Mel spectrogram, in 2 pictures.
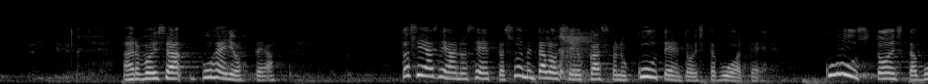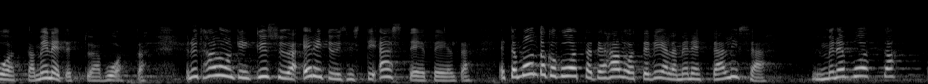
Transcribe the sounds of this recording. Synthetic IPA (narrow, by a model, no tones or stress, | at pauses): ɑrʋoisɑpuhejːoht̪ɑjɑ | t̪osiɑsiɑːnonseet̪ːæsuoment̪ɑlosːejokkɑsʋɑnukkuːt̪eːnt̪oist̪ɑʋuot̪eːn | kuːst̪oist̪ɑʋuot̪ːɑmenet̪et̪ːyæʋuot̪ːɑ | jɑnyt̪hɑluɑŋkiŋkysyæʔeɾit̪yisest̪iʔæst̪eːpeːlt̪æ | ʔet̪ːæmont̪ɑkoʋuot̪ːɑt̪ehɑluɑt̪ːeʋielæmenet̪ːæːllisæː | kymːeneʋʋuot̪ːɑ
